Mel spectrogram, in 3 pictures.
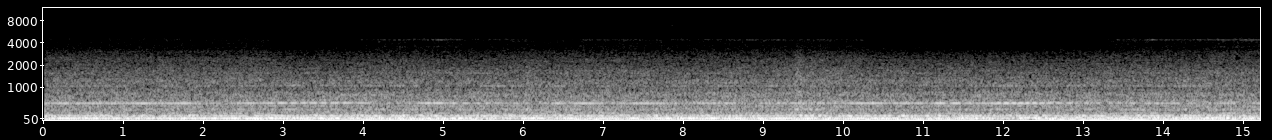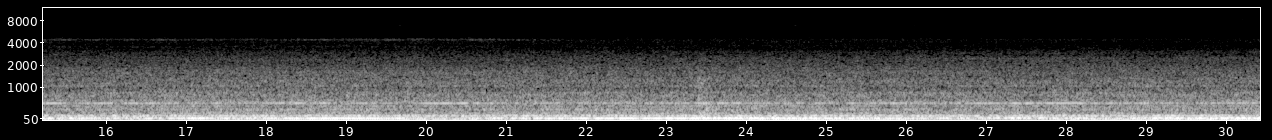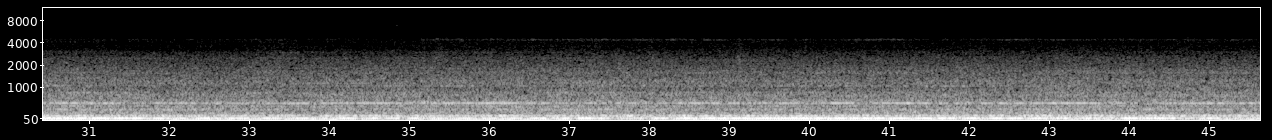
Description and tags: FX Low Baustelle
A recording of a street lot in cologne out of my studio window (NEUMANN U-87)
with a lot filtering.....
baustelle, cologne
